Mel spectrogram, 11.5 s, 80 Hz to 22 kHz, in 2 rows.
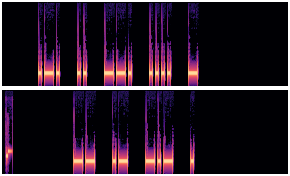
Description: Morse code, heard as a keyed tone, about 20 wpm, spaced as for 14 wpm, 700 Hz. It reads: RIGHT MAKE
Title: 2x Character Spacing - Top 200 Words - 20wpm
